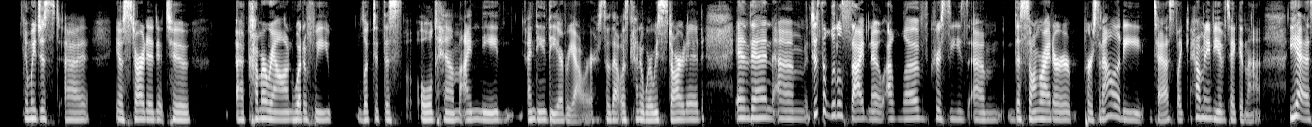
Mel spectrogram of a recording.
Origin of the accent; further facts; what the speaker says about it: Oklahoma, United States; I was raised in Oklahoma, just a country girl at heart.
